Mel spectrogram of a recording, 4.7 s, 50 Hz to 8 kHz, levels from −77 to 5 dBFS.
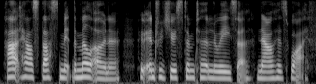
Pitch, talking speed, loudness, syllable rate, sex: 205 Hz, 175 wpm, -21 LUFS, 5.0 syllables/s, female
